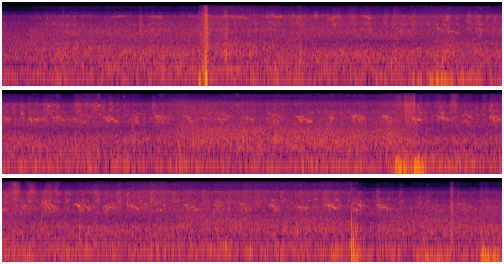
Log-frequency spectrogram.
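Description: Small birds calling, a long string of short, high chirps repeated over and over, above the steady rush of a shallow creek. A couple of sharp knocks and a low thump are mixed in.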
